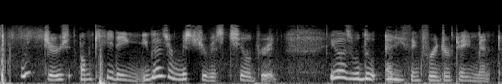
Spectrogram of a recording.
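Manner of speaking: plain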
